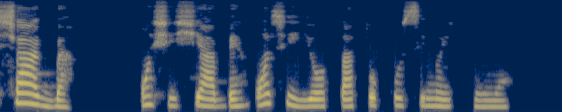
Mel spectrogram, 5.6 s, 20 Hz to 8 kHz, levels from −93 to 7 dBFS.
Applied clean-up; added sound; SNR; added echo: none; none; none; none.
